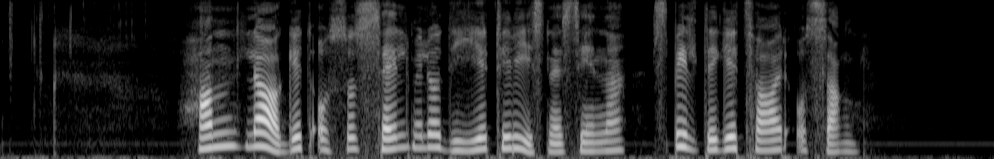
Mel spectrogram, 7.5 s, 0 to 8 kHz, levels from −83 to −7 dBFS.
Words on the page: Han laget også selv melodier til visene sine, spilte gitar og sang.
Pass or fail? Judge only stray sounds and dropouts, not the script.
pass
